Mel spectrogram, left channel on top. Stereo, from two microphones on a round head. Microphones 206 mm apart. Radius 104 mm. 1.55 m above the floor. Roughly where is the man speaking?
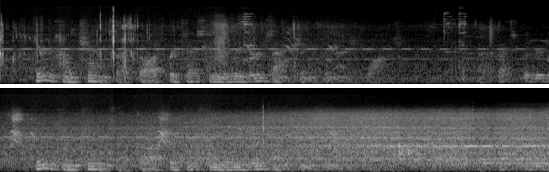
Left.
